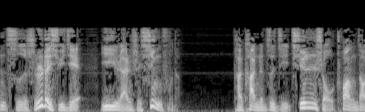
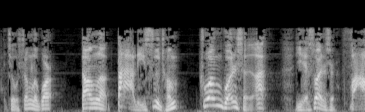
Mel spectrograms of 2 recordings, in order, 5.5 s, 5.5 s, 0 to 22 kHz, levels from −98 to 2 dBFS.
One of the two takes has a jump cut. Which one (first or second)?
second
